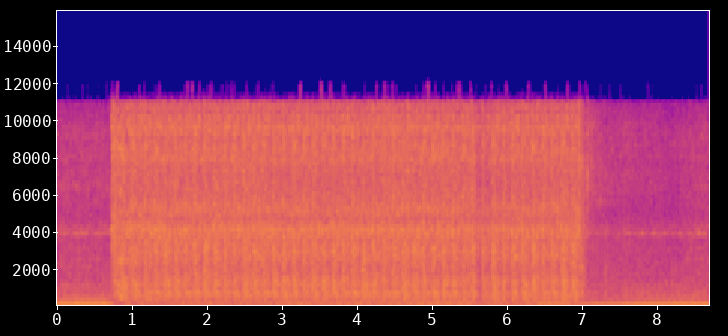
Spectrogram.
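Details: 2001/2002 Honda CR-V that starts then cuts off, code P0341 CMP/CKP incorrect phase: steady starter churn for about six seconds without catching, spark present. It cranks but won't start; cause suspected, not confirmed.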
